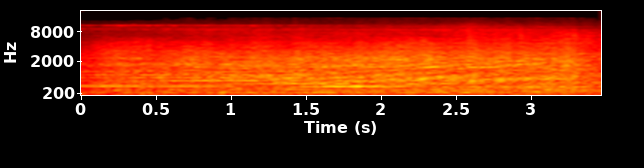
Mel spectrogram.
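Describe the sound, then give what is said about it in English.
A steady, loud helicopter engine drone holds constant throughout, with a broad whooshing roar and a faint tonal whine, as the cutter Alex Haley's helicopter hovers to drop an emergency tow package onto the freighter Sea Trader during a drill in Unalaska Bay. No one speaks. “It's a tight fit, but the helicopter sticks the delivery.”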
